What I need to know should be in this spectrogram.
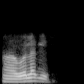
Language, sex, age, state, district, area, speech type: Marathi, male, 18-30, Maharashtra, Hingoli, urban, conversation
